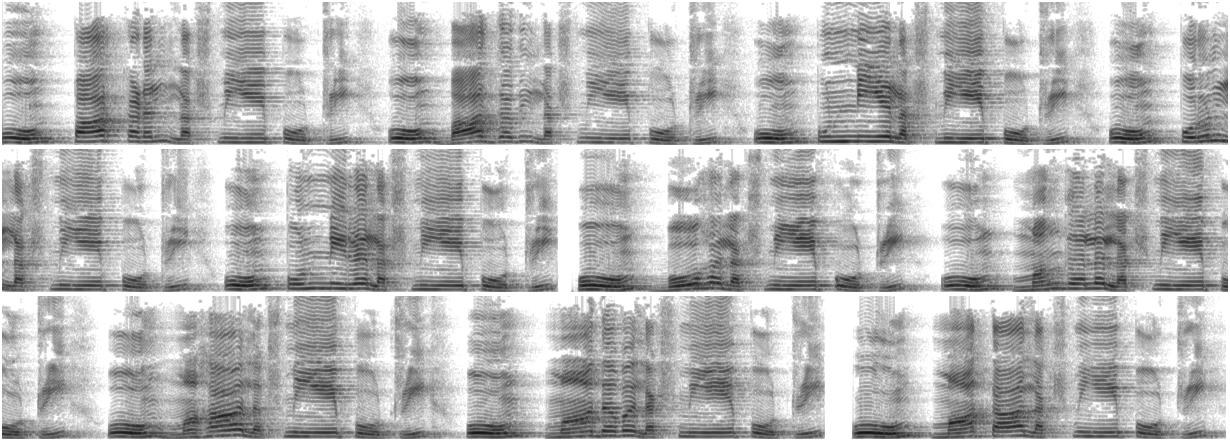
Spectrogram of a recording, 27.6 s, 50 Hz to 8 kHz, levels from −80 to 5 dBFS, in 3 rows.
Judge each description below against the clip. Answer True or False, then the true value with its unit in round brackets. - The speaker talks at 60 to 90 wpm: True (85 wpm)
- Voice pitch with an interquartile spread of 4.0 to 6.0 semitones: False (3.0 semitones)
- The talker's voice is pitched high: True (220 Hz)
